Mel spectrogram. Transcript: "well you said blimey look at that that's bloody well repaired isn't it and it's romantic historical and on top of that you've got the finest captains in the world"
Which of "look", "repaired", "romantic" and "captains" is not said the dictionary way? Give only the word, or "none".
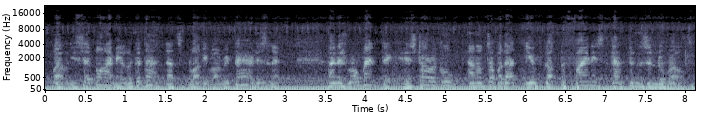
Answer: none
